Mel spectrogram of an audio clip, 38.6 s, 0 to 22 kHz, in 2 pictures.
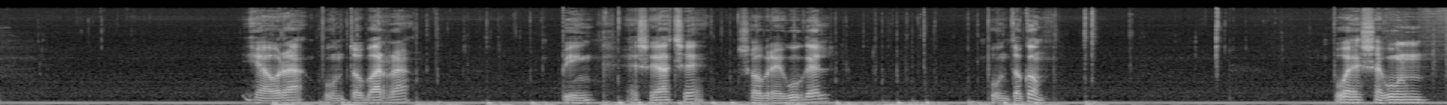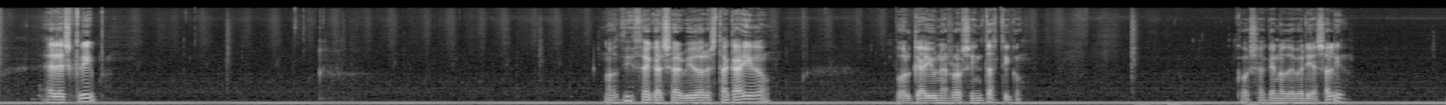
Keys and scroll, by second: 5.1-15.0 typing, 15.3 Return.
